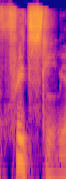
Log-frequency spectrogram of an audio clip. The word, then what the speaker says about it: Fritzl: Fritzl yani çok zor okunuyor. F R I T Z L sonunda 3 tane sessiz harf var.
